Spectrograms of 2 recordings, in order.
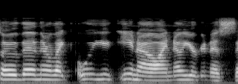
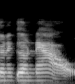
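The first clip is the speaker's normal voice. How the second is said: put-on angry voice, lower; 4 semitones lower than usual. Retelling what the guy said near the end of the night: imitating someone mad. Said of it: "all mad".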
